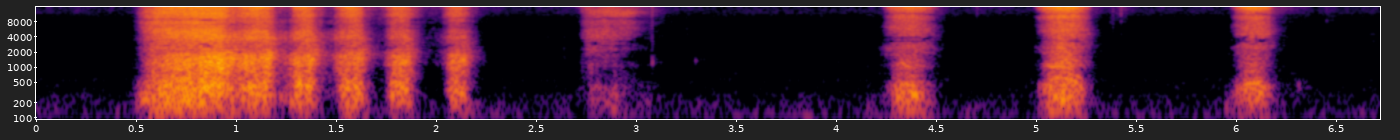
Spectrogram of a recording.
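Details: Female sneezing all day with a red nose, unsure if coming down with something or allergies: rapid run of short snorting sneeze bursts, then three more separate sneezes in a quiet room; repeated sneezing, including stifled sneezes.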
